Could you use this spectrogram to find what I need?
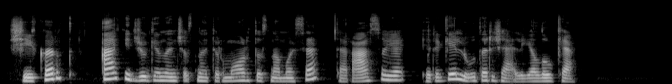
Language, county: Lithuanian, Klaipėda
